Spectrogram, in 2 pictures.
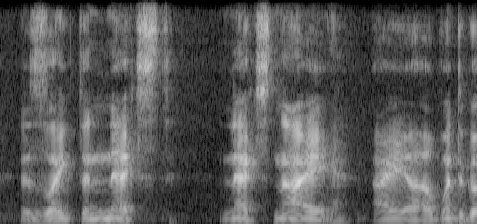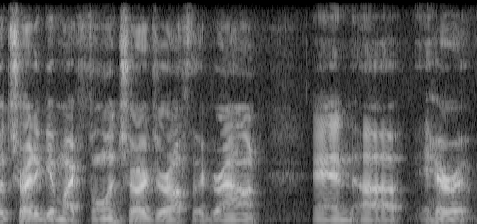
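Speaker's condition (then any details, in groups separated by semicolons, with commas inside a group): ALS; very slow voice, slowing a lot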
